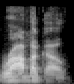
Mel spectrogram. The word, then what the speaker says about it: Robago: So Yeah, so just first, as a point of ego, I pronounce it Robago. That's okay. It's from Spain.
